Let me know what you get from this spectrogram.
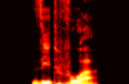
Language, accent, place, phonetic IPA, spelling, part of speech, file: German, Germany, Berlin, [ˌziːt ˈfoːɐ̯], sieht vor, verb, De-sieht vor.ogg
- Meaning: third-person singular present of vorsehen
